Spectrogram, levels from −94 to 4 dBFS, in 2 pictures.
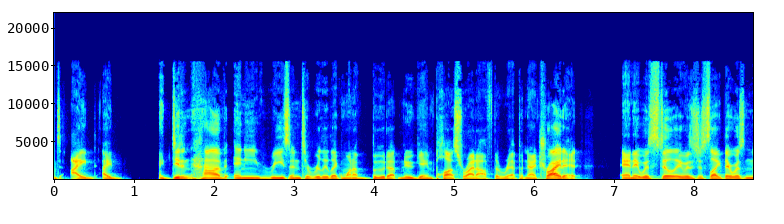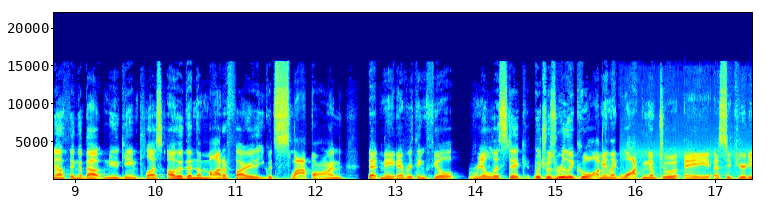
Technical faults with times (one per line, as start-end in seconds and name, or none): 15.80-17.47 mains buzz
